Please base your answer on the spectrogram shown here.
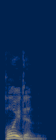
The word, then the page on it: hoyden: British English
